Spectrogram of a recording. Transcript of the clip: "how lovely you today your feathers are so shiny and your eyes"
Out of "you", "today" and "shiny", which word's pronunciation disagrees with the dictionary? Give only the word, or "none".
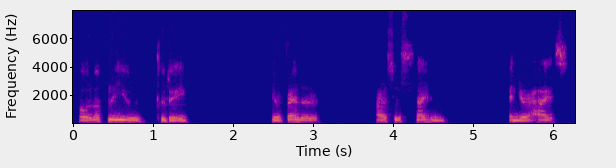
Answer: shiny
